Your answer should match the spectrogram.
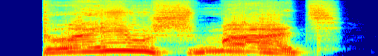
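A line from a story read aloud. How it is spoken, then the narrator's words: Yelling. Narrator (Russian): заорал Степа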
